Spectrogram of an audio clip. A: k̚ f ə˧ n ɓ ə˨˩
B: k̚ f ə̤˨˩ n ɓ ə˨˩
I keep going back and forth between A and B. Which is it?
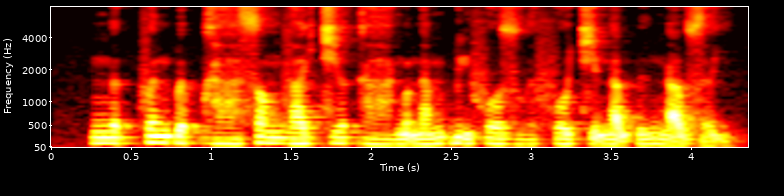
A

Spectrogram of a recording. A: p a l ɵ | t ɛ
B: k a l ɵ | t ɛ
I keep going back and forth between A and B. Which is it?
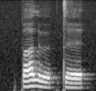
A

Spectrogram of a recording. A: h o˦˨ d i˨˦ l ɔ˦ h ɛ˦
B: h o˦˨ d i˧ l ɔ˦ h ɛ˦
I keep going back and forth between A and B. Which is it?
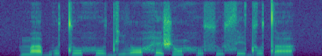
A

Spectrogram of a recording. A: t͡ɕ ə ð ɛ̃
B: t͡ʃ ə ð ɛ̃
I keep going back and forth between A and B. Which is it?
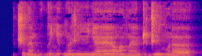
B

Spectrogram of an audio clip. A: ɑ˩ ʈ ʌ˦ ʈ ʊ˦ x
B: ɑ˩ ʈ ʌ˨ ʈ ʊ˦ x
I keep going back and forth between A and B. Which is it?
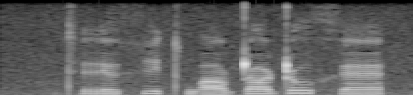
B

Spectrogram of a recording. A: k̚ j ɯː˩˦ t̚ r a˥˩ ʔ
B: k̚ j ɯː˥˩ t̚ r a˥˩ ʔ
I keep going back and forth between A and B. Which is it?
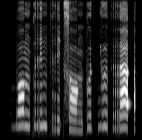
B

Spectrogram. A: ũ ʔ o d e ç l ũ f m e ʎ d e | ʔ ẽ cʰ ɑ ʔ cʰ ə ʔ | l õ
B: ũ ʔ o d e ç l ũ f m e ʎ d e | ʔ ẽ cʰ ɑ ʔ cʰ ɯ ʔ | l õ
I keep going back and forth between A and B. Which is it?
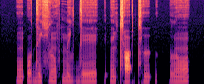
B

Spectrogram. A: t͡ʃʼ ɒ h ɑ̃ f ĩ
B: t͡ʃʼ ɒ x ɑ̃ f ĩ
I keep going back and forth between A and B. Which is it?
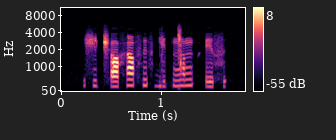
B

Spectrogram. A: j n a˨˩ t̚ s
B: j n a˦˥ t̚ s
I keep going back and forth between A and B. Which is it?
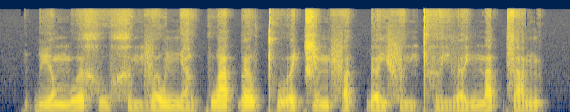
B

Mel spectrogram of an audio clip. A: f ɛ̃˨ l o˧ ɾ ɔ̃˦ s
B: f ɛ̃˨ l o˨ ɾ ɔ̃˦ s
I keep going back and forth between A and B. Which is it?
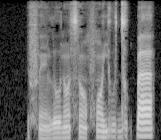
A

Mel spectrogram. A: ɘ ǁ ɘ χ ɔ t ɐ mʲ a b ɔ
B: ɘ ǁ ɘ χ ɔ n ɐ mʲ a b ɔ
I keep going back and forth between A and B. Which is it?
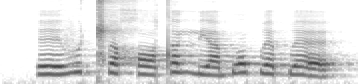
A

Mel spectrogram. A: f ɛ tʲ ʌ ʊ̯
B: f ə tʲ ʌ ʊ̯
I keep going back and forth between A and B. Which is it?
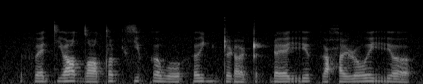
A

